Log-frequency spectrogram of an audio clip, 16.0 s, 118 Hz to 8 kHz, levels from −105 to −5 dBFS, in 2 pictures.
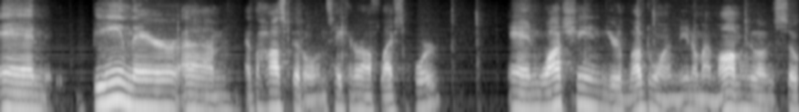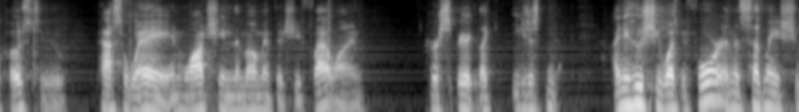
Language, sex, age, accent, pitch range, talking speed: English, male, 30-49, American, 110-135 Hz, 195 wpm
